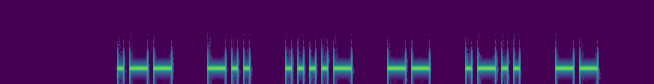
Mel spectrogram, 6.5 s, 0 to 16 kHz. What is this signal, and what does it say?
Morse code, heard as a keyed tone, about 20 wpm, spaced as for 15 wpm, 700 Hz. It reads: WD4MLM
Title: 147 Lesson 24g - Letter y - Call Signs 20wpm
